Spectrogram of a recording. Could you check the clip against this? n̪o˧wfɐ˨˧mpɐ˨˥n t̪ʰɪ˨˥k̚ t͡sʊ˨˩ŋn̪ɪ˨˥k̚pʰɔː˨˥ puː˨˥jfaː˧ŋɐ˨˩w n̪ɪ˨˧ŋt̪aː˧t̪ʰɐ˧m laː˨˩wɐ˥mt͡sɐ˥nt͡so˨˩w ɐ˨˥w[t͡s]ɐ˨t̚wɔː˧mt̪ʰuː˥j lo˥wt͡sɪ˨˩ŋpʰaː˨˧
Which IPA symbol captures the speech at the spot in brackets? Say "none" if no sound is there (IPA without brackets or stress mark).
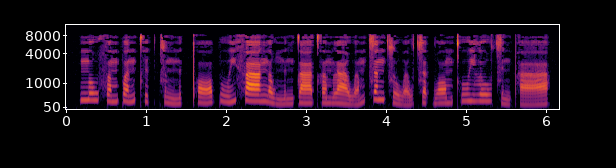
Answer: t͡s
